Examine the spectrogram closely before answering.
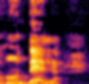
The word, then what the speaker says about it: rend-elle: Et nous rend-elle plus humain, pas nous rend-elle. Quand il y a un D à la fin d'un mot qui est juste devant une voyelle, on prononce comme un T.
